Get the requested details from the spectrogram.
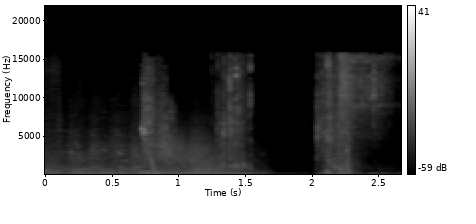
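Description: A magical spell whooshes and crackles.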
